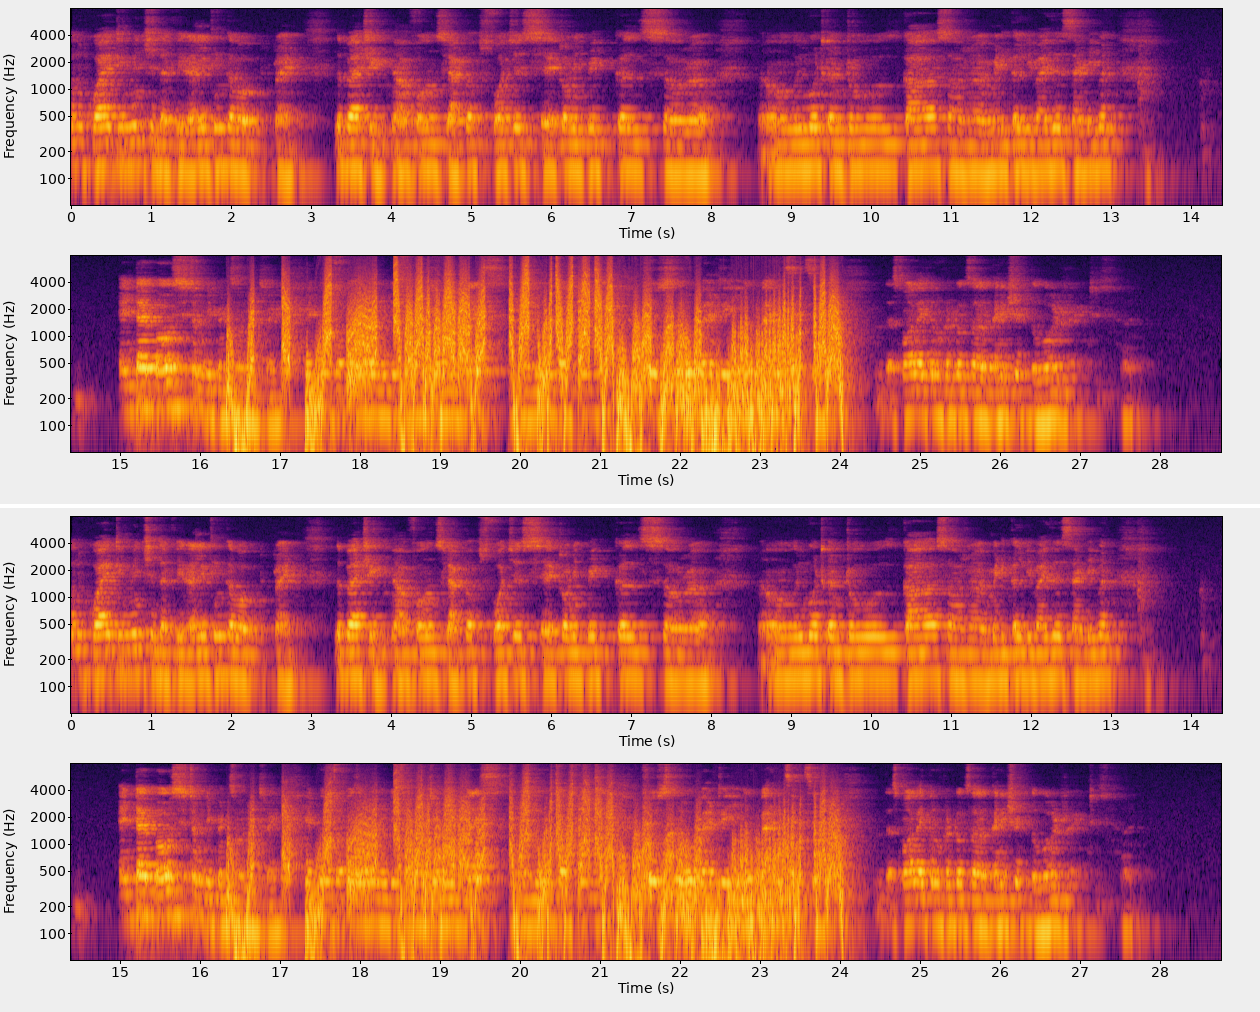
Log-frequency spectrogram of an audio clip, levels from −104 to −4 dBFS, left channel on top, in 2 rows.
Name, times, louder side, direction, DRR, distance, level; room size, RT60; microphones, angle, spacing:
voice 1, 0.0-8.2 8.6-13.5 14.4-14.5 15.0-23.8 24.4-26.9 27.5-27.7, equal, 40° right, -4 dB, 3.1 m, -23 dB
Scratching (performance technique), 16.3-16.7 17.0-19.6 19.9-24.0, left 4 dB, 35° left, 0.4 m, -17 dB
16.5 x 5.9 x 4.3 m, 0.84 s
head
